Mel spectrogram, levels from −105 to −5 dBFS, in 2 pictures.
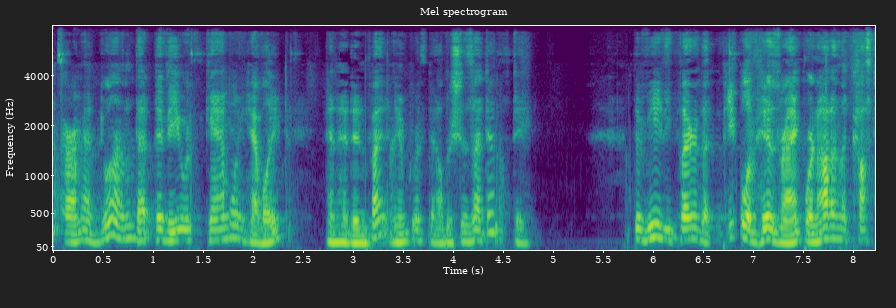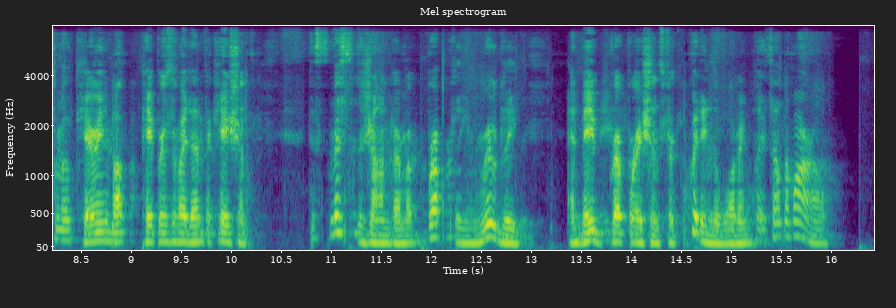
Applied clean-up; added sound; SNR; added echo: neural mask model DeepFilterNet 3.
